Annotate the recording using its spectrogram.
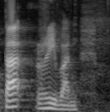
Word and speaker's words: Ta-2-Riban: Es el grupo Ta-2-Riban, es como se escribe, se lee algo así como Ta-Riban.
